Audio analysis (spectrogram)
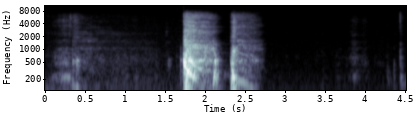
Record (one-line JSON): {"cough_length": "4.5 s", "cough_amplitude": 32768, "cough_signal_mean_std_ratio": 0.24, "survey_phase": "beta (2021-08-13 to 2022-03-07)", "age": "65+", "gender": "Female", "wearing_mask": "No", "symptom_none": true, "smoker_status": "Ex-smoker", "respiratory_condition_asthma": false, "respiratory_condition_other": false, "recruitment_source": "REACT", "submission_delay": "1 day", "covid_test_result": "Negative", "covid_test_method": "RT-qPCR", "influenza_a_test_result": "Negative", "influenza_b_test_result": "Negative"}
